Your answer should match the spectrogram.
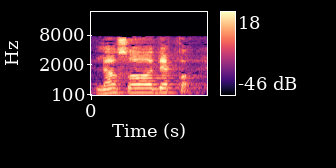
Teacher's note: والصاد مفخمة، وبالذات إذا كان بعدها ألف تبقى أعلى درجات التفخيم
